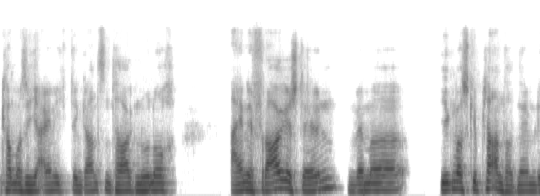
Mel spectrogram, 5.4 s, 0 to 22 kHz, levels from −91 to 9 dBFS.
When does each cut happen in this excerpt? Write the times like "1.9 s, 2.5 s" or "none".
none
